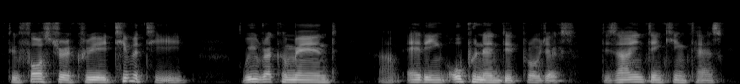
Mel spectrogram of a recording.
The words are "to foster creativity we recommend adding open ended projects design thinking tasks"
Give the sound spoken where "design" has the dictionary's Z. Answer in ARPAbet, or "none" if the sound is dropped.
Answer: Z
